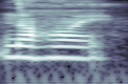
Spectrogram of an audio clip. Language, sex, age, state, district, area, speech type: Assamese, female, 18-30, Assam, Lakhimpur, rural, read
